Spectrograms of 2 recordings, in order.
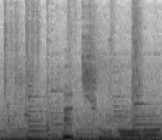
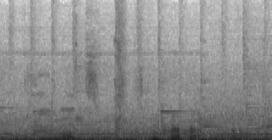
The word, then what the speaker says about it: Kintetsu Nara: Man sagt Kintetsu Nara, nicht Kinetsu.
